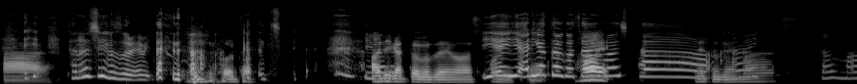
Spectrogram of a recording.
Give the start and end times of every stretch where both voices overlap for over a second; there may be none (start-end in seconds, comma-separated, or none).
4.8-6.3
